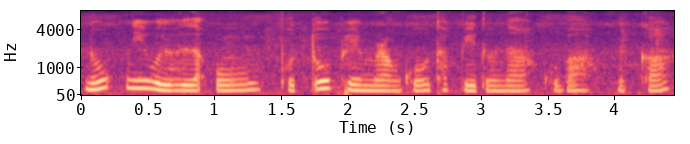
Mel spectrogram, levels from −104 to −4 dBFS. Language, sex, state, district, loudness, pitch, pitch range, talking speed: Garo, female, Meghalaya, South Garo Hills, -17 LUFS, 195 Hz, 185-230 Hz, 105 wpm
